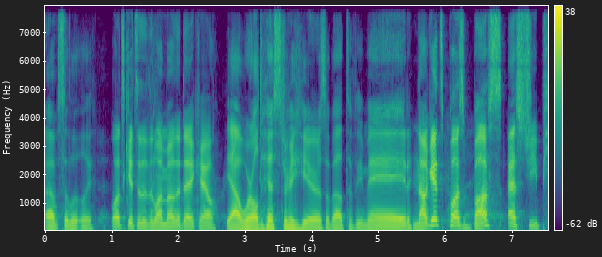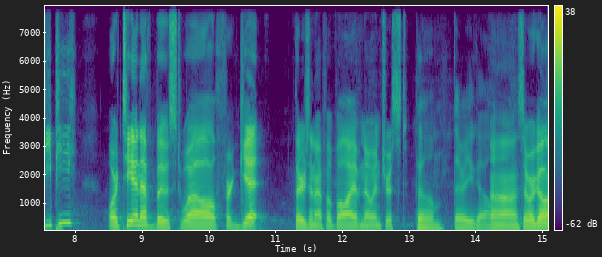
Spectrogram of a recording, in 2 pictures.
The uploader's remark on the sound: LIVE from the DNVR Bar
